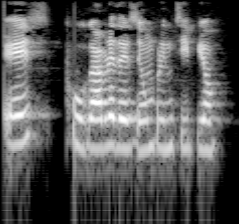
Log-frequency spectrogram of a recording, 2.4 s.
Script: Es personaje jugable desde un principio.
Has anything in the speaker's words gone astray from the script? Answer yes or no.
yes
